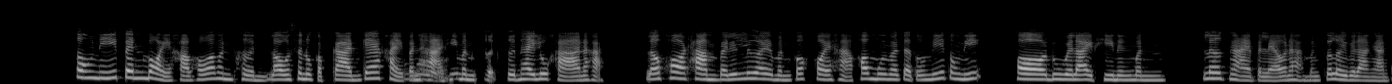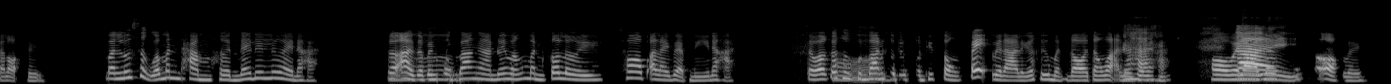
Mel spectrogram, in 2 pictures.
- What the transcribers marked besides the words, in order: other background noise; "งาน" said as "งาย"; laughing while speaking: "ใช่"
- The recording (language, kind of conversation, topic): Thai, unstructured, คุณทำส่วนไหนของงานแล้วรู้สึกสนุกที่สุด?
